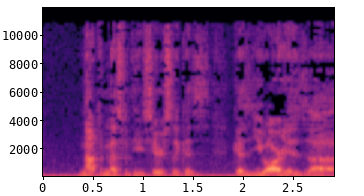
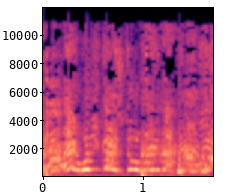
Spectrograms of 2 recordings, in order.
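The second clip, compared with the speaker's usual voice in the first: very high, loud yelling woman; shrill woman yelling; 12 dB louder, faster than usual. Retold or imitated. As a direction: screech it like an angry woman. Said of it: "she comes out like".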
